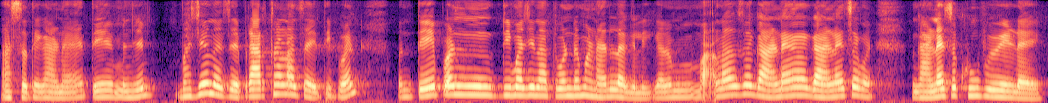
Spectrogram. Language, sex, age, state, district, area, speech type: Marathi, female, 45-60, Maharashtra, Ratnagiri, rural, spontaneous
